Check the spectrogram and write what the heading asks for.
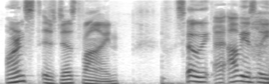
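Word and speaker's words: Arzt: Stephanie, you want to do Hurley and I'll do Arndt. – Okay. – All right. Go ahead. – Let me ask you something, Arndt. – It's Arndt. – Arndt. – Arndt. No, not Arndt. Arndt. A-R-Z-T. A-R-Z-T. Arndt.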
